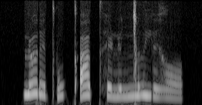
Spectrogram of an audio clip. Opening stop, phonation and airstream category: ejective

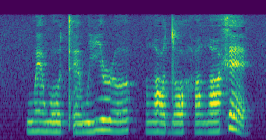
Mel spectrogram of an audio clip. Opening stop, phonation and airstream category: ejective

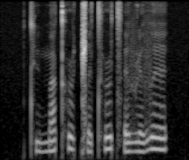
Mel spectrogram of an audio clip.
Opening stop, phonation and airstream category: aspirated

